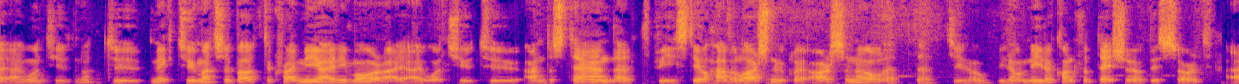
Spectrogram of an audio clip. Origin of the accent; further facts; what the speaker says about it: Finland; moved away; I'm originally from Finland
